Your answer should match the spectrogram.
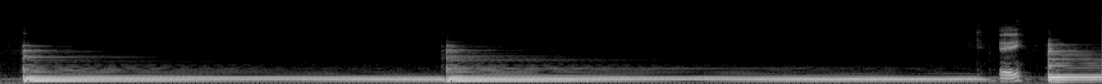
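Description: An electric guitar's low E string is plucked twice and left to ring in long, steady, reverberant sustained notes, followed by a brief burst of higher string sounds at the end.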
